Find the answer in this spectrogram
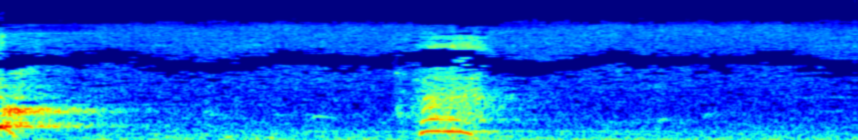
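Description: A dog barking twice: a loud single bark right at the start and a quieter one about two seconds later.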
